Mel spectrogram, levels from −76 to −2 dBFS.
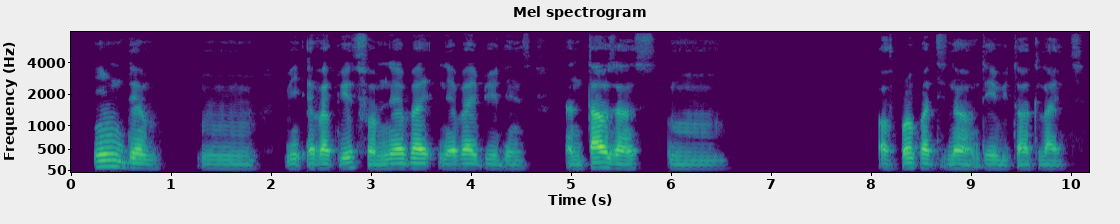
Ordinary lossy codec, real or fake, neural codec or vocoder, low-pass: none; real; none; none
